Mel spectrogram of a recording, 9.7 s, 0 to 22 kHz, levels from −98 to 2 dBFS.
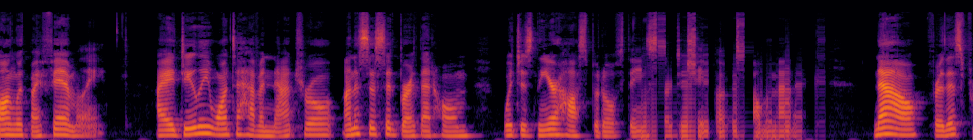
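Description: From 6.37 to 8.34 s, just after "is near hospital if", the sound turns into a rigid, metallic buzz at about 133 Hz that only loosely tracks the speech. This is robotic sound from repeated short buffers, likely caused by audio arriving too seldom, so a roughly 7.5 ms slice was replayed over and over for most of the stretch.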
